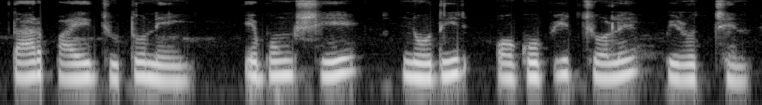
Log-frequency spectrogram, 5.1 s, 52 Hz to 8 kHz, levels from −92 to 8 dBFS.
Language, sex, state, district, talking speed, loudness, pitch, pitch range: Bengali, female, West Bengal, Alipurduar, 120 wpm, -16 LUFS, 200 Hz, 185-215 Hz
